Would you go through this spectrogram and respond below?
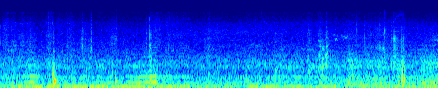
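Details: Honey bees in a very busy hive during a beginner's first hive inspection at an apiary, young bees present and drone cells being built; a steady low droning hum with faint harmonic bands, broken by sharp clicks and knocks of handling.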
